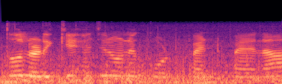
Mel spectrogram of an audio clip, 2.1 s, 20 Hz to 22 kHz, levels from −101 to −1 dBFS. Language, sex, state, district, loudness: Hindi, female, Haryana, Rohtak, -19 LUFS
